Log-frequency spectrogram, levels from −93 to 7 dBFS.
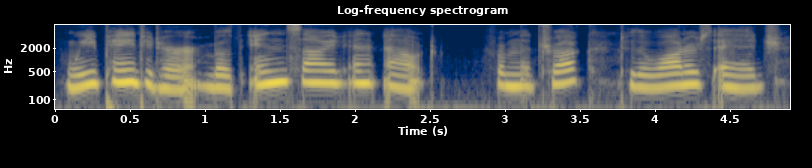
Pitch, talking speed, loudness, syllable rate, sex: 235 Hz, 170 wpm, -15 LUFS, 4.5 syllables/s, female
